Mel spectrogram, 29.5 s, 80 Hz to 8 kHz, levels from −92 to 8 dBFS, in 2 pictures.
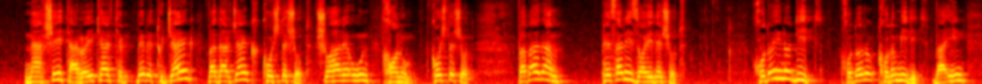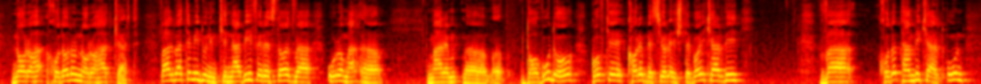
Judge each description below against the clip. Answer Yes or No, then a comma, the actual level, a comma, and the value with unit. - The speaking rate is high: No, average, 120 wpm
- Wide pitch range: No, average, 4.5 semitones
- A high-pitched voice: No, medium, 180 Hz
